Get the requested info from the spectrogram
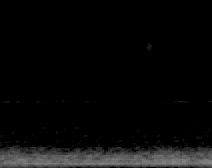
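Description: Near silence: room tone with a faint steady hum, and a few faint light ticks as cotton yarn is worked on a crochet hook.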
